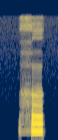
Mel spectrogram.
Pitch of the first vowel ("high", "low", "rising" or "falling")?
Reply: high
